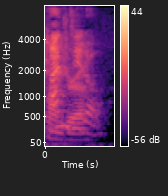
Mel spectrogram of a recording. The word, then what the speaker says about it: Tanjiro: Tanjiro.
